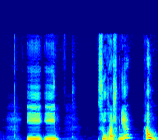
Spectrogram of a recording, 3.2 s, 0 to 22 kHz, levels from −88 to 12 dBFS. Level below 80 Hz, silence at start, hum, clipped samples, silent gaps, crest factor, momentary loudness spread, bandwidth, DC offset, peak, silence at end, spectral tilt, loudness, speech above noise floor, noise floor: -72 dBFS; 0.55 s; none; under 0.1%; none; 22 dB; 11 LU; 17 kHz; under 0.1%; -4 dBFS; 0.05 s; -2.5 dB/octave; -24 LUFS; 43 dB; -66 dBFS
